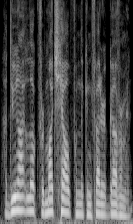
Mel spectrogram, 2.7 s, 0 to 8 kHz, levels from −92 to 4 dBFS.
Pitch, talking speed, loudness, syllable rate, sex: 145 Hz, 245 wpm, -16 LUFS, 7.0 syllables/s, male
